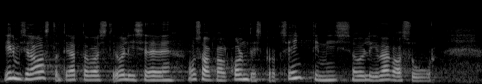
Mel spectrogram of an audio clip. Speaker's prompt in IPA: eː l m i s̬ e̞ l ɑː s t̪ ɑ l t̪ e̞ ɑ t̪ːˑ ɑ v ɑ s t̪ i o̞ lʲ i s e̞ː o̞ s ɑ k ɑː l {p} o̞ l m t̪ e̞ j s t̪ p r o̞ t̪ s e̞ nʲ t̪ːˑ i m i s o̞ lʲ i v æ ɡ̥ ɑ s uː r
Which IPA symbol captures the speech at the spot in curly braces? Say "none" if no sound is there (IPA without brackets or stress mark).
k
